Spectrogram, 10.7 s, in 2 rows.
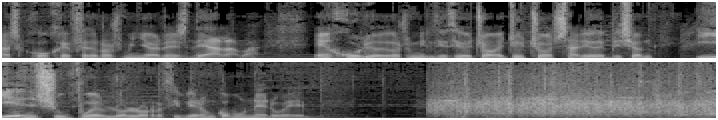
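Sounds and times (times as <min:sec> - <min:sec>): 
speech: 0:00.0 - 0:07.9
crowd applause at a homecoming: 0:08.6 - 0:10.7.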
